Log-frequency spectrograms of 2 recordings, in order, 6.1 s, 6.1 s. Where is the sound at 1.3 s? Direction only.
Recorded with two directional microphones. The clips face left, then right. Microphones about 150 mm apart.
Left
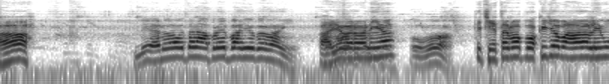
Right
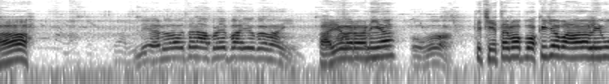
35° left (ahead or behind).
